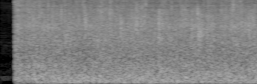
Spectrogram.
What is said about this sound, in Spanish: Es asqueroso y tempestuoso afuera.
